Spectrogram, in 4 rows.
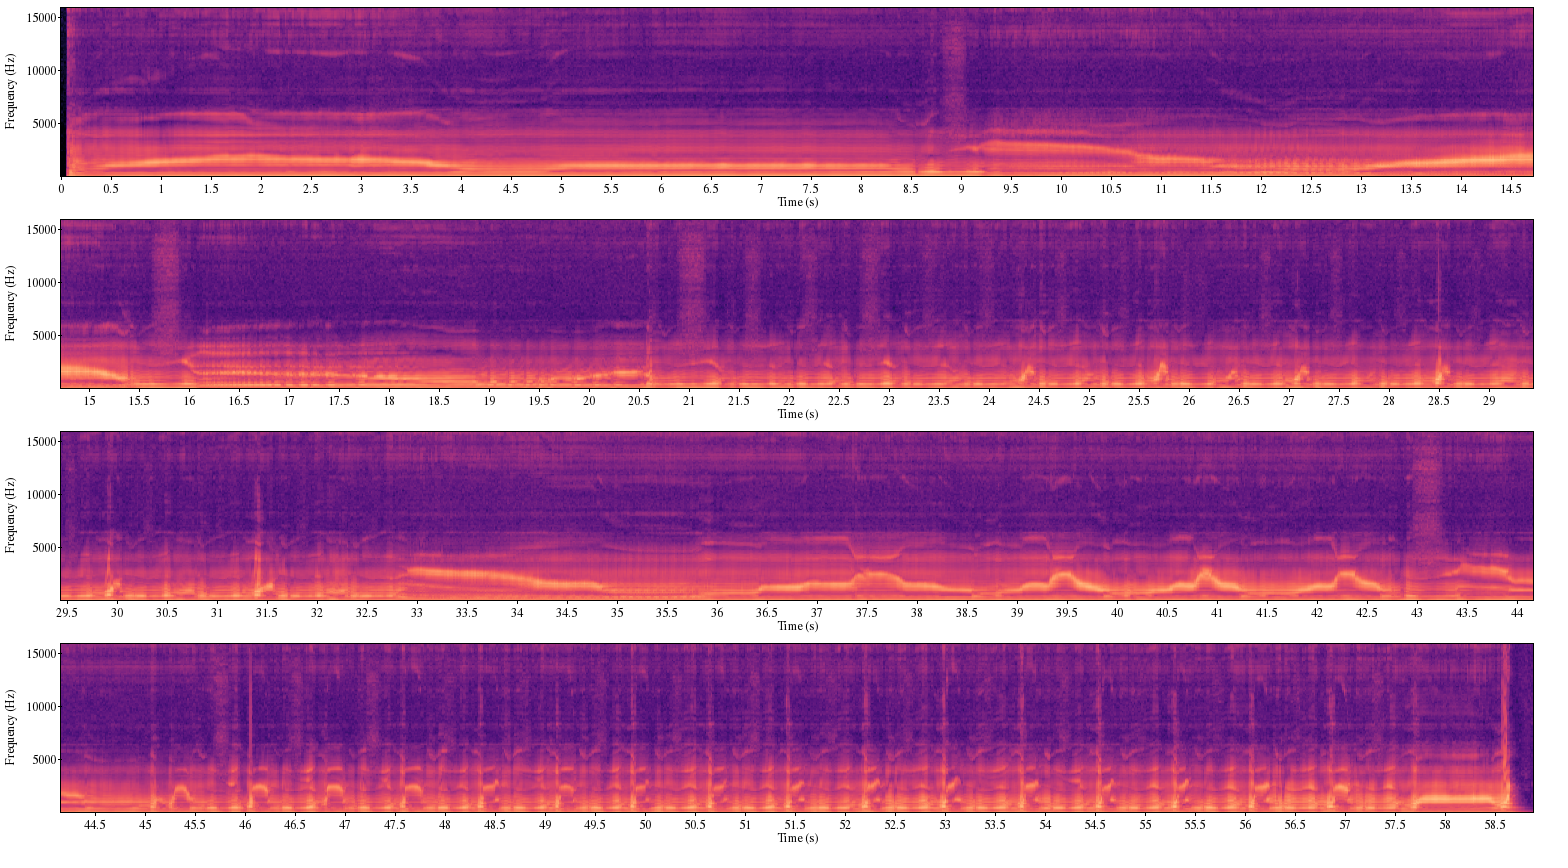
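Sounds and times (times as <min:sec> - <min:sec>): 
didgeridoo: 0:00.0 - 0:58.8.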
